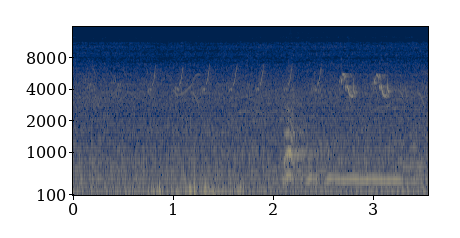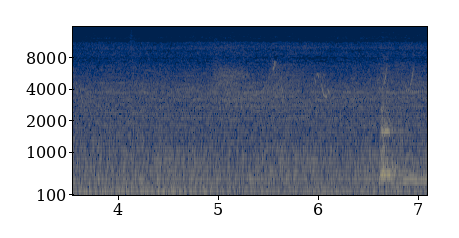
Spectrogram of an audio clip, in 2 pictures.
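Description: Small birds chirping, with two drawn-out, wavering animal calls: one about two seconds in and one starting near the end. A faint low rumble lies underneath.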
